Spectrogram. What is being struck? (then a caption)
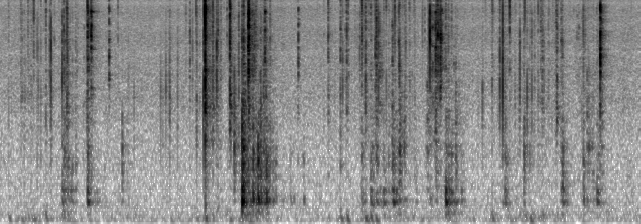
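Bar soap carved with a blade. A large, solid, square pale green bar of dry soap with embossed lettering is carved with a utility knife blade. Dry, crisp chunks come off it. The result is a series of short, scratchy scraping and crunching bursts with bright edges and very little low end.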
